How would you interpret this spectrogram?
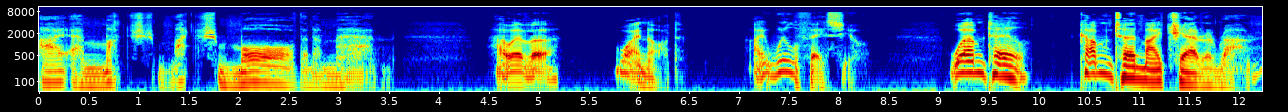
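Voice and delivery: very faint, icy, cold, barely audible, slow. Narrating a story, the cold voice answers a Muggle and addresses Wormtail; barely audible. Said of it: "barely audible now".

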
